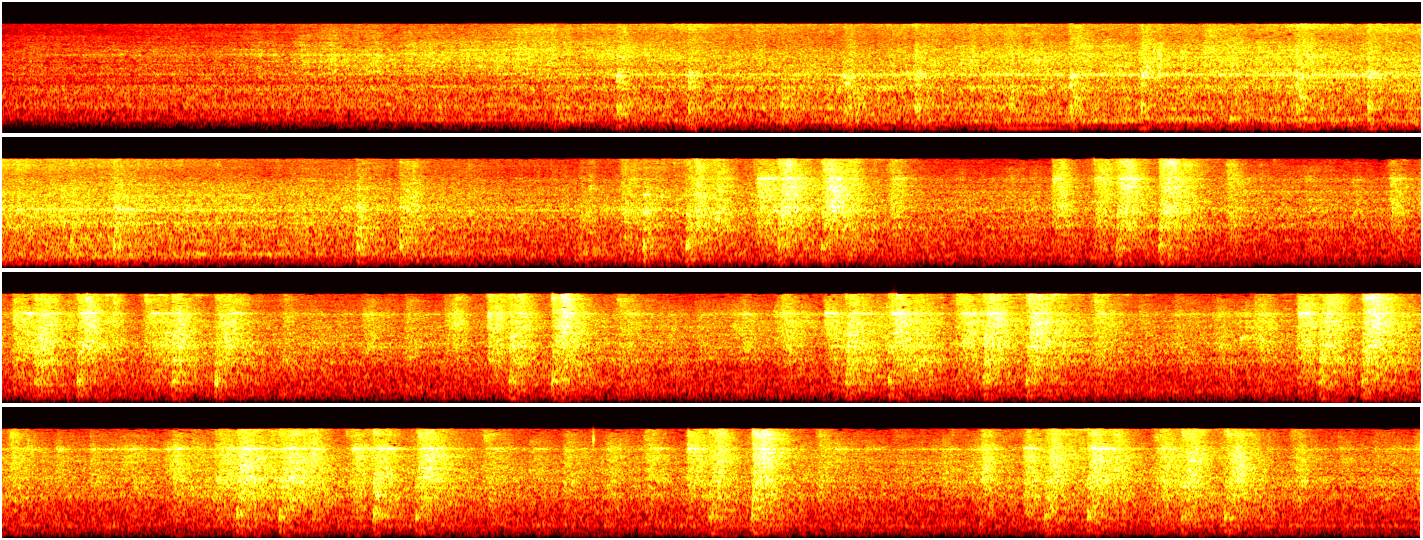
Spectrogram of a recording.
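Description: Freight train hauled by two Siemens Vectron electric locomotives passing. Its running noise builds over the first few seconds. From about ten seconds in, the wagons carrying road semi-trailers roll by, their wheels clicking over the track in clusters about every two seconds, with a thin steady high tone.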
